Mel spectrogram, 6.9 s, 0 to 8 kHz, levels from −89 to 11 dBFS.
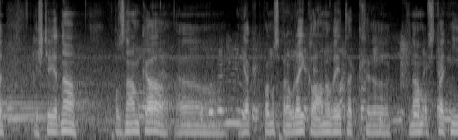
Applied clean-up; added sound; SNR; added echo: none; Subway, metro, underground; 6 dB; none.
